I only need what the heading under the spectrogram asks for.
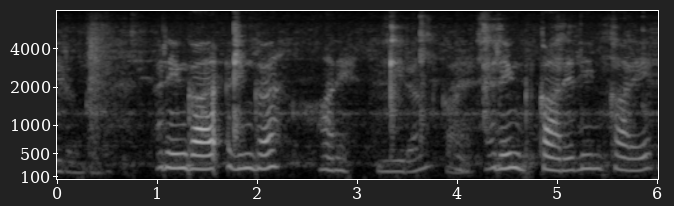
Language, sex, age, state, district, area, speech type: Dogri, female, 30-45, Jammu and Kashmir, Samba, urban, spontaneous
